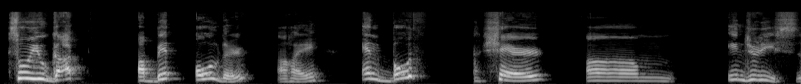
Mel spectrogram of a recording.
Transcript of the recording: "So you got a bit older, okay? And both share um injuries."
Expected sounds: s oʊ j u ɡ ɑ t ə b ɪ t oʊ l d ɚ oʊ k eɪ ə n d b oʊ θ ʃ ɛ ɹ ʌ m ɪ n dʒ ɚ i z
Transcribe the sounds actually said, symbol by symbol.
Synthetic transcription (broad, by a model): s oʊ j u ɡ ɑ t ə b ɪ t oʊ l d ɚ oʊ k eɪ ə n d b oʊ θ ʃ ɛ ɹ ʌ m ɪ n dʒ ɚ i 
